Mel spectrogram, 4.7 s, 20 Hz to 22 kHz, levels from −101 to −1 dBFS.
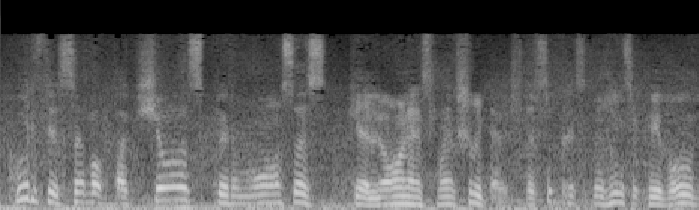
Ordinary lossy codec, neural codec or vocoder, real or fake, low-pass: MP3, 48 kbps; codec, 44.1 kHz, 2.6 kbps, DAC; fake; 14.4 kHz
